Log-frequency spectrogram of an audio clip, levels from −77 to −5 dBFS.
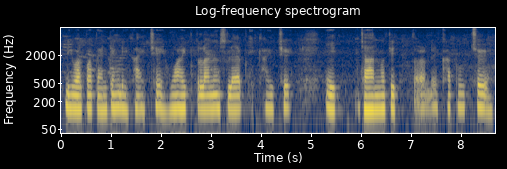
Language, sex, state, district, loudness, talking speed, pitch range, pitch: Gujarati, male, Gujarat, Valsad, -20 LUFS, 110 wpm, 135-145 Hz, 140 Hz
